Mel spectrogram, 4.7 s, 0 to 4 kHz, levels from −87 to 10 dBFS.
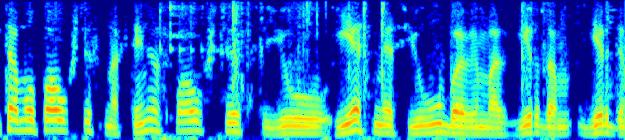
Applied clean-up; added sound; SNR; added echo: classical method spectral subtraction.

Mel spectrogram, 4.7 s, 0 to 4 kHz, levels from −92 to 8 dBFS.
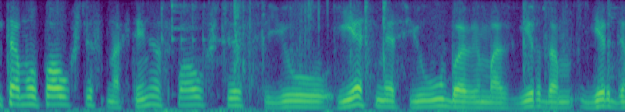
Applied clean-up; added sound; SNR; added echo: none; Crushing; 19 dB; none.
